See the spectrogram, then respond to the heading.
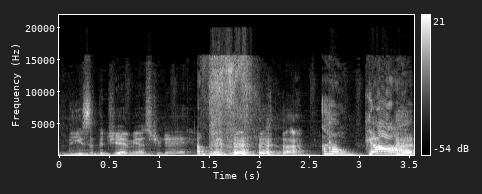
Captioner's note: laughs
